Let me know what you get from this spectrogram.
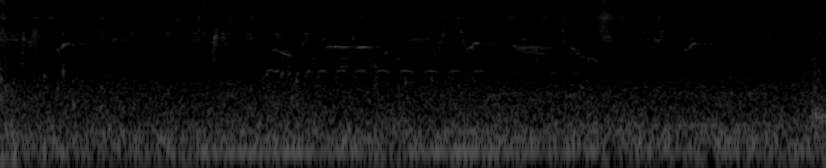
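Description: Near silence outdoors, with a few faint bird chirps and a short rapid trill about three seconds in.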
